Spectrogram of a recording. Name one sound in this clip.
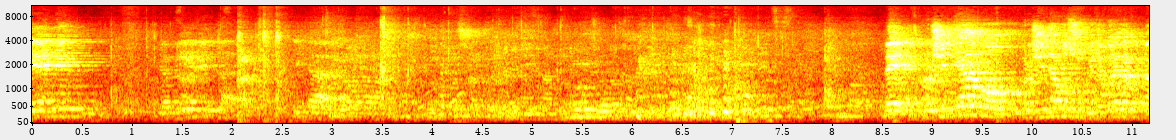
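A man speaks to an audience through a microphone.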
